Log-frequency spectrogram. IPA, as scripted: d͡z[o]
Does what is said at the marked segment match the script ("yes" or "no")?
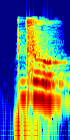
yes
